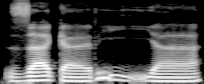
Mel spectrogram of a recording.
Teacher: Harokat kasroh atau tanda baca kasroh atau baris kasroh namanya nih. Maka huruf ro ini kita baca tarkik, kita baca tipis.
